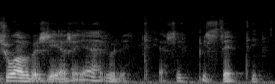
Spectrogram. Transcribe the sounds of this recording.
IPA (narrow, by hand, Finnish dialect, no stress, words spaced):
suɑlʋesiˑ jɑ se jæhrytetːi jɑ sit pistetːi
